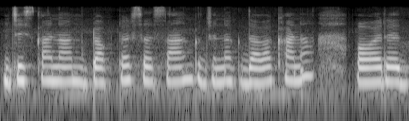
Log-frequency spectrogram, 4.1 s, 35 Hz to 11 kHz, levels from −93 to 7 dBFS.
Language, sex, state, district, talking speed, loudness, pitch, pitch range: Hindi, female, Madhya Pradesh, Umaria, 100 wpm, -16 LUFS, 230 Hz, 225-240 Hz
